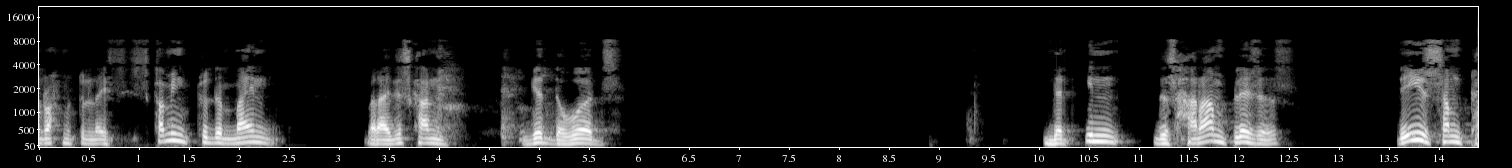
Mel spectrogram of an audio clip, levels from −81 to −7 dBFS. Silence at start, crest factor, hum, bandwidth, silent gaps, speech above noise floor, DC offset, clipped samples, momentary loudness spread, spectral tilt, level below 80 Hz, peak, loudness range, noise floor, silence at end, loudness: 0 s; 16 dB; none; 8.8 kHz; 6.59-7.48 s, 7.57-7.62 s, 13.40-13.58 s; over 76 dB; under 0.1%; under 0.1%; 10 LU; -8 dB/octave; -50 dBFS; 0 dBFS; 5 LU; under -90 dBFS; 0 s; -15 LUFS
